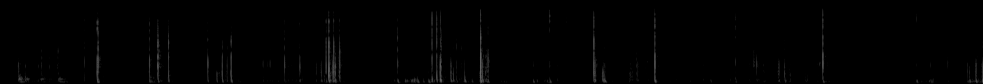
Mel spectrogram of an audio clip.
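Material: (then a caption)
Plastic. Long nails tap and scratch the blue plastic lid and sides of a medium plastic jar full of peanut butter. Quick, dry clicks and bright scraping strokes come in irregular bursts with short pauses between them. Each tap stops almost instantly with no ring, over a faint low hum.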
